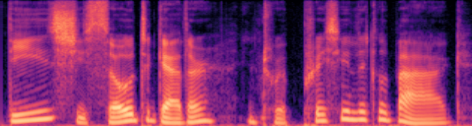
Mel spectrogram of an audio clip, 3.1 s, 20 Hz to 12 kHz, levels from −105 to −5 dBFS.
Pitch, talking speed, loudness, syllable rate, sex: 155 Hz, 170 wpm, -19 LUFS, 5.5 syllables/s, male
